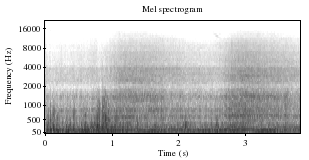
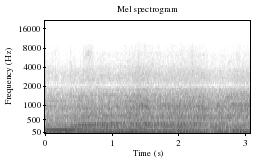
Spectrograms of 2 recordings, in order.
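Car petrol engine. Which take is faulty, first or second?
first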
